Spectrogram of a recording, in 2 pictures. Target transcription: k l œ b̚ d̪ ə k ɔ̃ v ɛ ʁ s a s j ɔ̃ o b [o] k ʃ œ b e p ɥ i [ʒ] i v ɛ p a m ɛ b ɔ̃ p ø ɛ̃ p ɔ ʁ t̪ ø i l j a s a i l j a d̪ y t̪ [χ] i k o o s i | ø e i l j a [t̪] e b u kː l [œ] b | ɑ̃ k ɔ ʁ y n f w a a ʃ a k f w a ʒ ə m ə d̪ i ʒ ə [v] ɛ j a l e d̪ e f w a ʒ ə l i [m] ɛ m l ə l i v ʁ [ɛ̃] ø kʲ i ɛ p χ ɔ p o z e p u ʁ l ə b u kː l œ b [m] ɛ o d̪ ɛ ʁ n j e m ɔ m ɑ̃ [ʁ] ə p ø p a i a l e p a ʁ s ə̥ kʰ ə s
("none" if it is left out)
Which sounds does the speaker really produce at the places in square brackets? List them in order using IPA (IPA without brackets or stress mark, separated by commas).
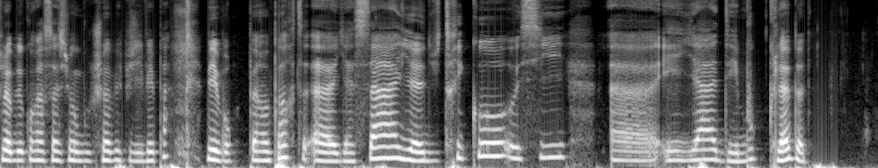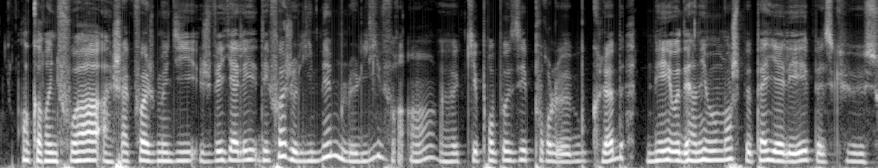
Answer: u, ʒ, χ, d̪, œ, v, m, ɛ̃, m, ʒ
